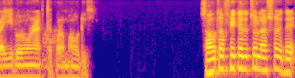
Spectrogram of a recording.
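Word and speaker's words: Māori: নাম হবে তারপর আসলে সাউথ আফ্রিকা হ্যাঁ রাইট মাউরি মাউরি ঠিক আছে এটাই তাহলে মাউরি হলে এম এ ইউ আর আই এভাবে মনে রাখতে পারো মাউরি সাউথ আফ্রিকাতে চলে আসো এদের এডমিনিস্ট্রেটিভ ক্যাপিটাল হচ্ছে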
